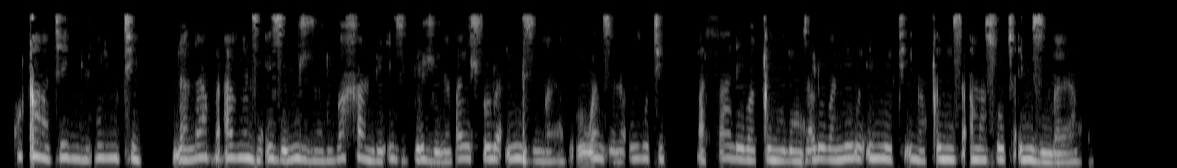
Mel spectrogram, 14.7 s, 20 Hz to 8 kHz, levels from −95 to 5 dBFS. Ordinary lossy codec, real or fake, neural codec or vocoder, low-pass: MP3, 24 kbps; fake; codec, 16 kHz, 16 kbps, FunCodec, trained on Chinese and English, 50 frames a second; 7.2 kHz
